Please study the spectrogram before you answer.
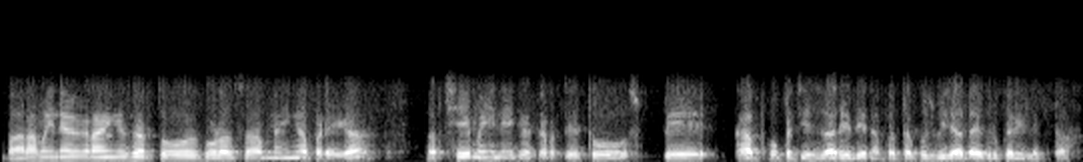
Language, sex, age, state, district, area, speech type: Urdu, male, 18-30, Uttar Pradesh, Ghaziabad, urban, conversation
